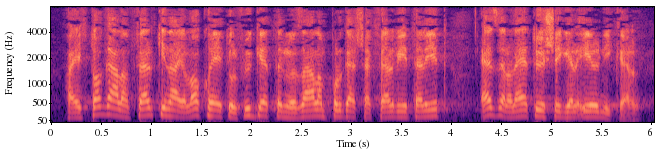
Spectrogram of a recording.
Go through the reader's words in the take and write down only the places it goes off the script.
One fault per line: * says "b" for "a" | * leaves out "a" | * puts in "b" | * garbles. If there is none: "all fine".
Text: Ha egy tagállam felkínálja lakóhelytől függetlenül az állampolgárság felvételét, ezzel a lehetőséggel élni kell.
all fine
